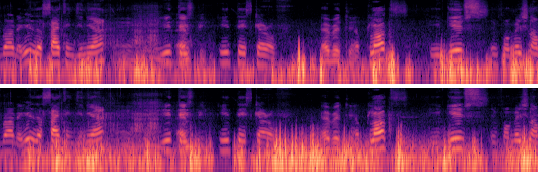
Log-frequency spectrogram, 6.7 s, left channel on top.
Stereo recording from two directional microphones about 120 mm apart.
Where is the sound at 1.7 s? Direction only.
45° right (ahead or behind).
